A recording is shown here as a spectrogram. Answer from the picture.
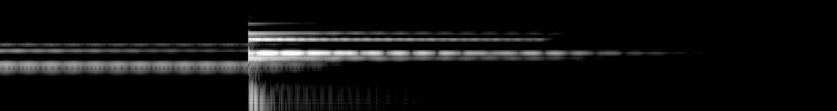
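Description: Music: ringing bell-like keyboard tones, a chord left from earlier notes fading out, then one new chord struck about two and a half seconds in that rings and dies away over about four seconds.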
